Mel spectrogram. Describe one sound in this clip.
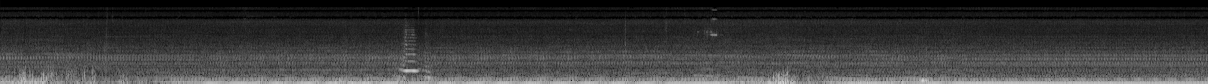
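A small diesel engine hums steadily close by.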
